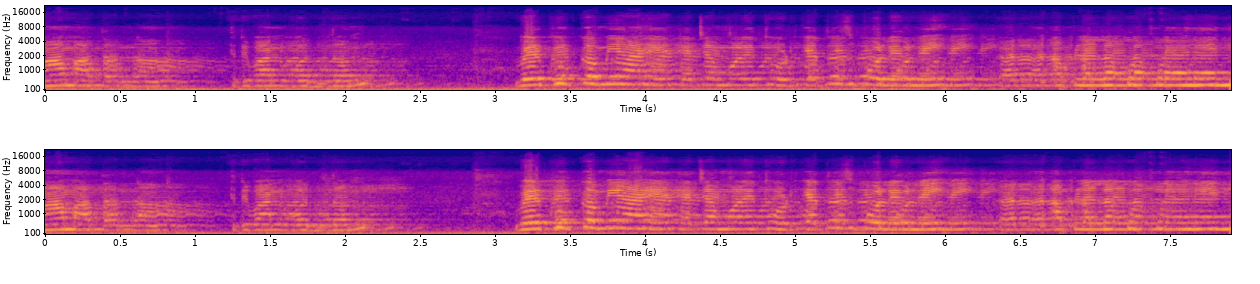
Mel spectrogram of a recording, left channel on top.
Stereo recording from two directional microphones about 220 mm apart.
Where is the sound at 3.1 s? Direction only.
50° left (ahead or behind).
